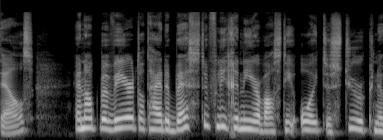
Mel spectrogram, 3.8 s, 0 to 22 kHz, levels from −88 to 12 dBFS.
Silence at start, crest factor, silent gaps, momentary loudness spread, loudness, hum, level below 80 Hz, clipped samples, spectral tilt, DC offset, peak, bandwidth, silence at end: 0 s; 16 dB; none; 7 LU; -20 LUFS; none; -78 dBFS; under 0.1%; -4.5 dB/octave; under 0.1%; -4 dBFS; 16 kHz; 0 s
